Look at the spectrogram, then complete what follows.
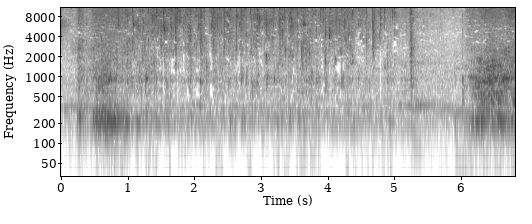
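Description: Water running and splashing, with louder rushes about half a second in and again near the end.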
